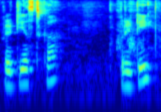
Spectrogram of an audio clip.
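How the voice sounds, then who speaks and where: A teacher with an Indian English accent explaining English grammar step by step, talking slowly and deliberately, spelling words out letter by letter and often checking understanding. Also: medium pitch, dark tone, slight background noise. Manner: slow, deliberate, checks understanding with frequent "theek hai". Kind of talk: recorded classroom-style grammar lesson.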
